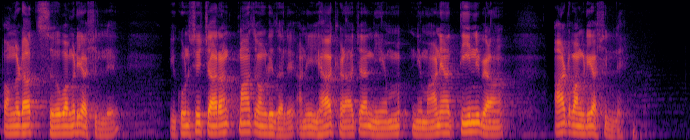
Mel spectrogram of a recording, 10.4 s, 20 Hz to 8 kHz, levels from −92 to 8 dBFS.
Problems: background sounds at intervals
